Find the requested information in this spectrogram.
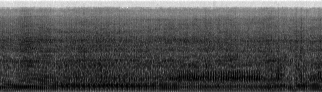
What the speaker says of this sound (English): So now we're second gear, pinned open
